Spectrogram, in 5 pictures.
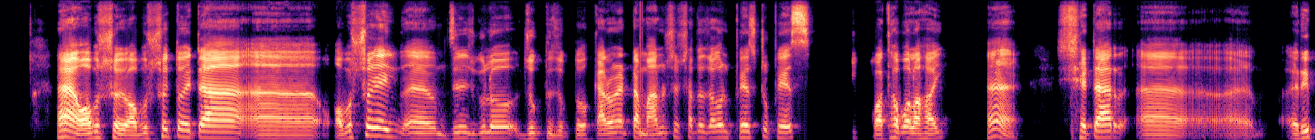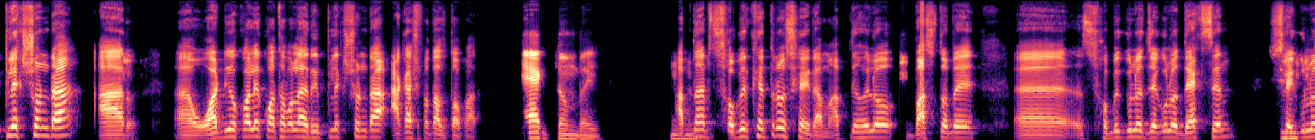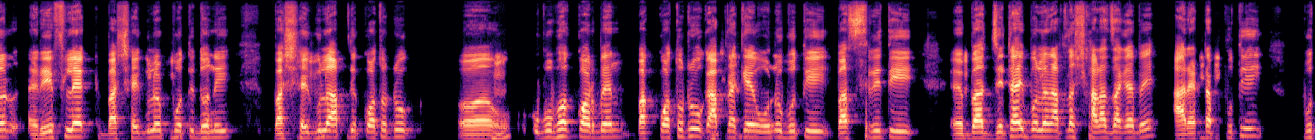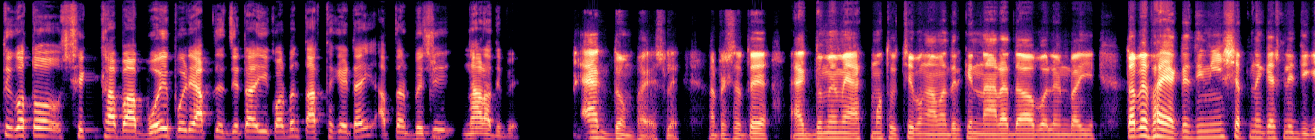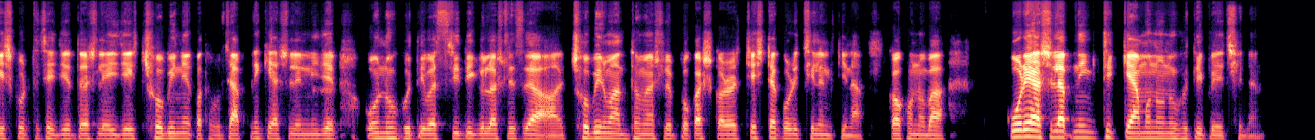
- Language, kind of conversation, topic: Bengali, unstructured, ছবির মাধ্যমে গল্প বলা কেন গুরুত্বপূর্ণ?
- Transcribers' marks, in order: other background noise; in English: "face to face"; "refelection টা" said as "রিপ্লেকশন্ডা"; "refelection টা" said as "রিপ্লেকশন্ডা"; in English: "রিফ্লেক্ট"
